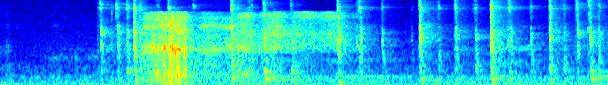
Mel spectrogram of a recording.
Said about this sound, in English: I'd Google it too, but my keyboard is very loud.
